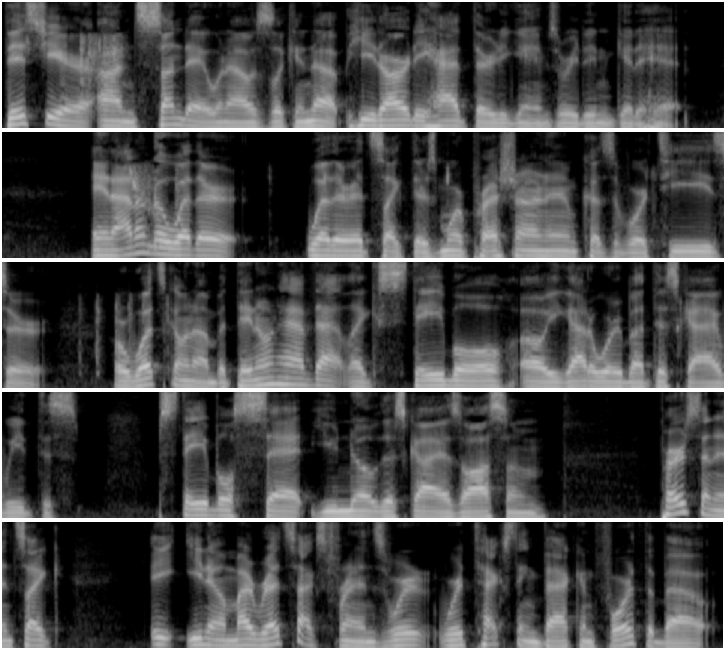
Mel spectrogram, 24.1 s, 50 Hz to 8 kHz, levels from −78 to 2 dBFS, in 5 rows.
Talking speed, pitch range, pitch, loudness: 210 wpm, 105-130 Hz, 115 Hz, -23 LUFS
